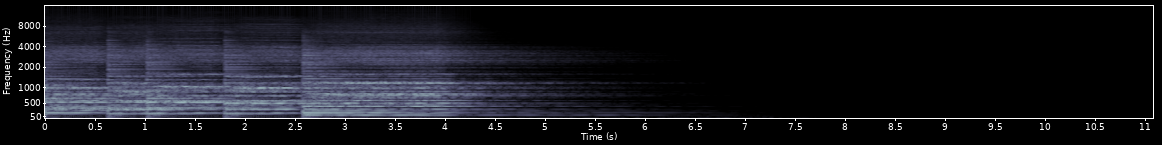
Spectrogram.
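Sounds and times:
mixed practice music: 0.0s - 5.8s.

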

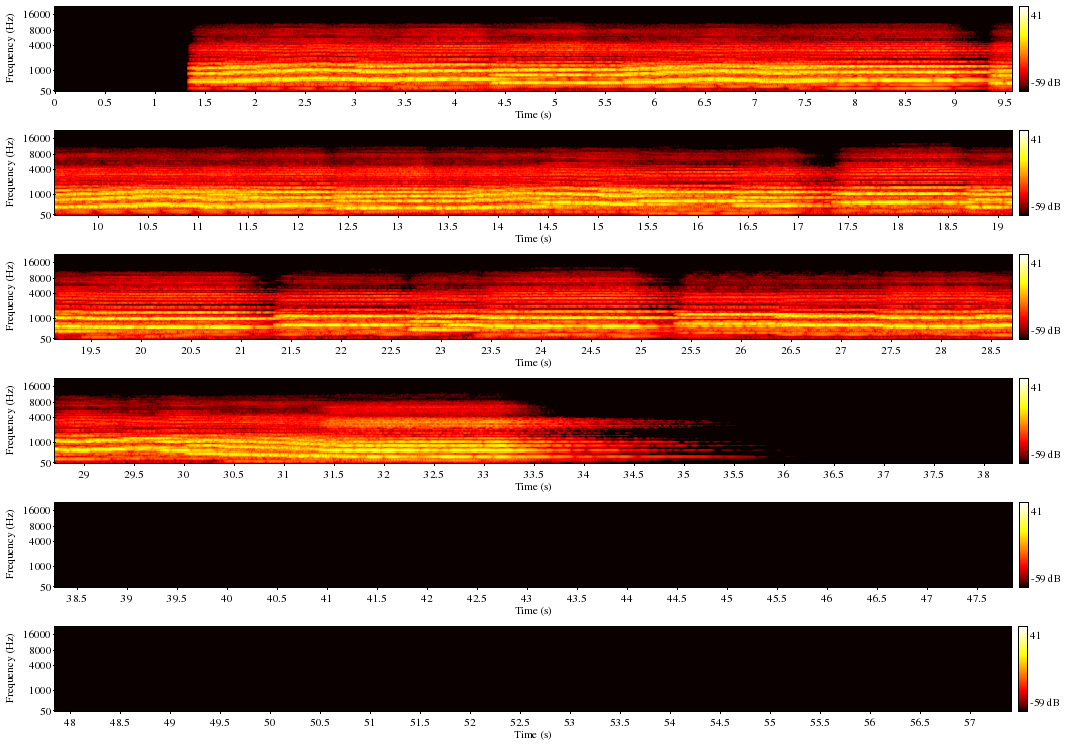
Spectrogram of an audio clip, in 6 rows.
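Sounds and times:
soprano singing practice music: 1.4s - 34.2s.

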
